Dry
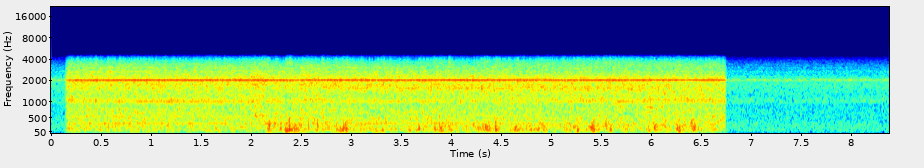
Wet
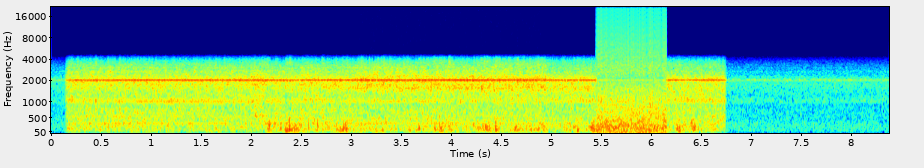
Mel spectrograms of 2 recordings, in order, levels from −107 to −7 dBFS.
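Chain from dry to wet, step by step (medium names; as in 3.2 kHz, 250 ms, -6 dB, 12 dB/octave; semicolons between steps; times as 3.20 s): 3.06–4.95 s: treble shelf 3.3 kHz +9.5 dB; 5.45–6.16 s: sample-rate reducer 2.2 kHz, jitter 20%; trim -1 dB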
